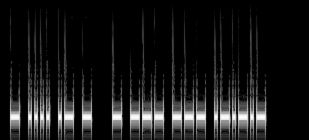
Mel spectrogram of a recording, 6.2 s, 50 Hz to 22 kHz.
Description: Morse code, heard as a keyed tone, about 20 wpm, 700 Hz. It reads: THAT TOO.
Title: Sentences from Top 1000 Words - Review Part 1 - 20wpm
